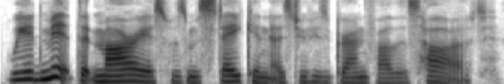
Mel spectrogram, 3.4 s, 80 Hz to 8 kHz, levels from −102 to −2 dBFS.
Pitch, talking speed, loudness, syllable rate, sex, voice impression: 195 Hz, 195 wpm, -17 LUFS, 5.2 syllables/s, female, very feminine, slightly young, adult-like, thin, slightly tensed, slightly powerful, bright, very clear, very fluent, slightly raspy, very cute, intellectual, very refreshing, sincere, calm, very friendly, very reassuring, unique, elegant, slightly wild, very sweet, very lively, strict, slightly intense, sharp, light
